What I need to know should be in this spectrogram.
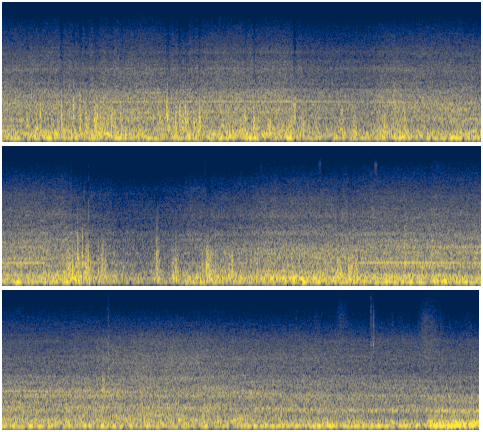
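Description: Tyres rumble on a paved road.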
